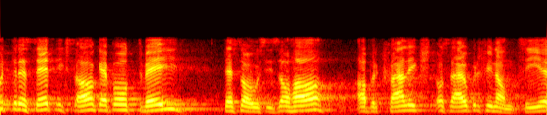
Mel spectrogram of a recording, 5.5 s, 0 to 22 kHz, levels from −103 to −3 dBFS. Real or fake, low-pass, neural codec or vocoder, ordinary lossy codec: real; 5.4 kHz; none; Opus, 24 kbps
